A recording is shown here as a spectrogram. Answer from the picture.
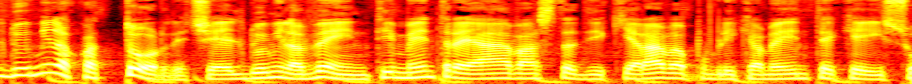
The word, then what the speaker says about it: Avast: Avast o Avast, secondo la pronuncia inglese corretta, che però in italiano non usa praticamente nessuno, è un nome molto noto nel campo della sicurezza informatica, in particolare per i suoi antivirus.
